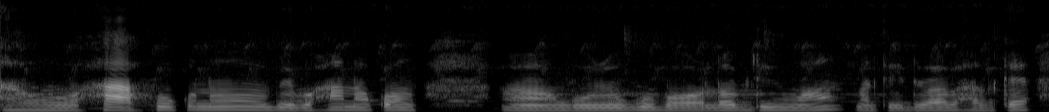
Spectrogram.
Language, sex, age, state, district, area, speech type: Assamese, female, 45-60, Assam, Majuli, urban, spontaneous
